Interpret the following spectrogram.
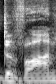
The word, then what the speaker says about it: Devon: Then I noticed Devon Avenue had the same angle, and yes, it is pronounced Devon.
